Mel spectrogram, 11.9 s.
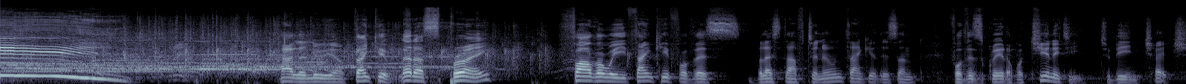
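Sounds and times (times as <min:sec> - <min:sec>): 
audience shouting: 0:00.0 - 0:04.9
audience clapping: 0:00.0 - 0:06.0
speech: 0:02.8 - 0:05.0, 0:05.7 - 0:11.8.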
